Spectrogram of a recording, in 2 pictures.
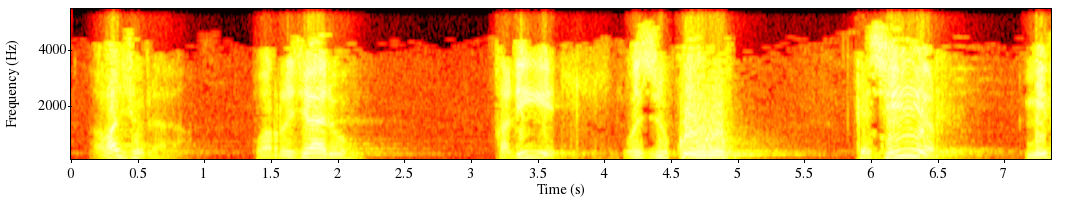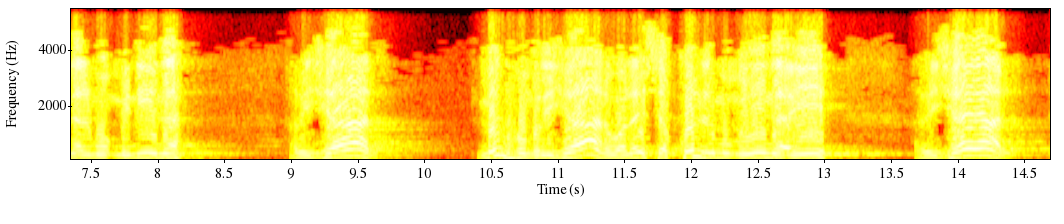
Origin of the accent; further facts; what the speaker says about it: Faqous, Sharqia Governorate, Egypt; كان يسكن بلدتي في هربيط مركز أبو كبير، ويأتي إلى بلدنا فاقوس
